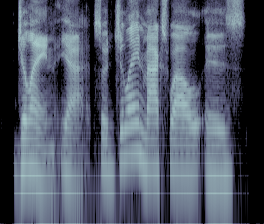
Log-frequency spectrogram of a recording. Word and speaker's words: Ghislaine: I think it's Jelaine. Ghislaine, yeah.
